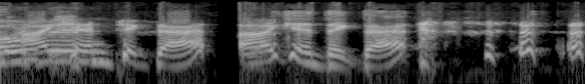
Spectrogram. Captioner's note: chuckles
